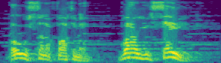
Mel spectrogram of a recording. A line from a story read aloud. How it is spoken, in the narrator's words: Shem yelled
